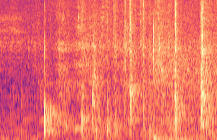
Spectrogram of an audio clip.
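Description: Hurried footsteps of several people running on a hard floor: a quick, irregular patter of steps starting about half a second in.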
